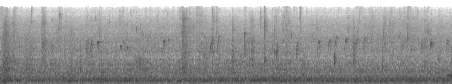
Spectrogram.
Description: Birds are splashing and chirping in water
